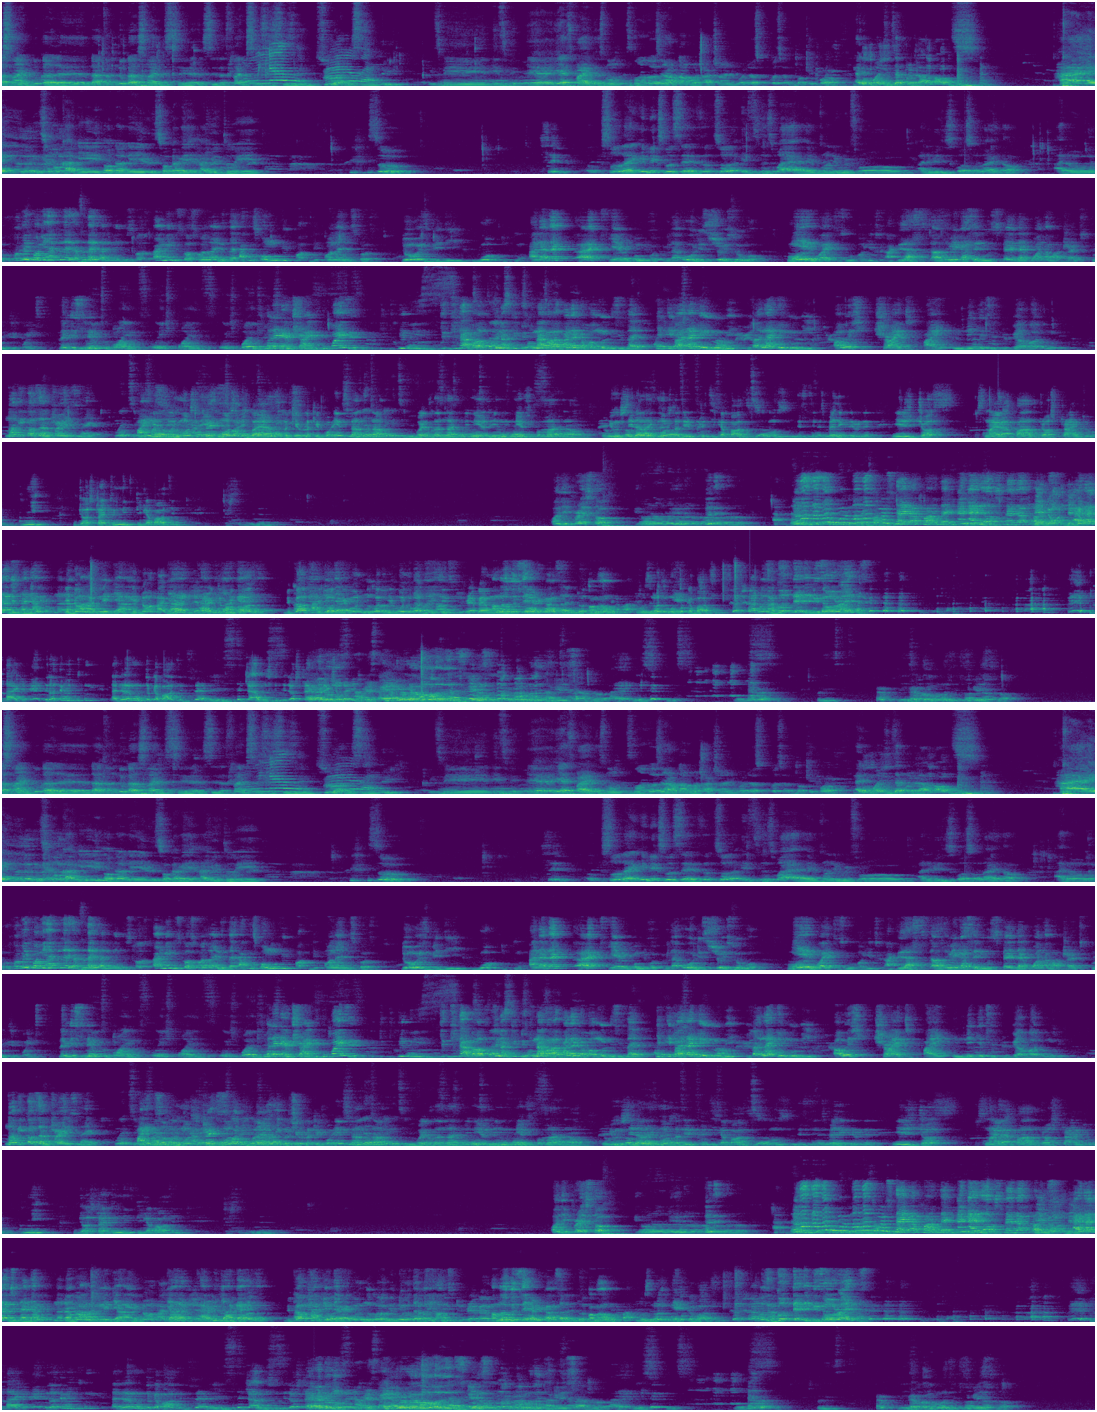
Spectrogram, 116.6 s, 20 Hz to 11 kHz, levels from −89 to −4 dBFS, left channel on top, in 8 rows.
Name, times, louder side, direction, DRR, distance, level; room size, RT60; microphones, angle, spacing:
voice 1, 0.0-5.3 5.7-11.1 11.4-13.0 14.0-18.0 19.5-19.9 22.4-28.1 28.6-29.5 44.8-48.0 49.1-49.5 50.0-50.4 50.7-51.5 52.1-53.0 53.2-53.4 56.6-56.7 58.2-58.3 58.8-58.9 59.8-62.1 62.9-66.0 66.3-67.5 68.3-69.4 81.3-82.7 83.1-84.6 85.2-86.1 104.8-105.0 105.4-105.6 106.3-111.0 111.8-112.0 112.9-113.1 114.0-115.4, left 1 dB, 10° left, -5 dB, 0.5 m, -33 dB
voice 2, 3.2-5.1 6.5-6.7 11.0-11.2 11.5-13.2 17.9-18.7 21.8-22.1 28.8-28.9 39.6-40.0 53.6-53.8 54.7-54.8 60.3-63.4 63.8-66.0 66.3-71.0 71.3-73.5 73.8-75.2 75.8-76.5 86.6-90.8 91.2-95.7 96.1-100.0 100.5-100.6 101.1-101.4 101.7-104.8 105.1-106.7 107.3-108.3 108.6-109.2 109.6-109.7 110.2-110.8 111.3-112.1, left 3 dB, 75° left, 4 dB, 0.5 m, -34 dB
voice 3, 14.7-16.0 19.2-19.5 29.2-34.1 34.5-35.7 36.0-39.2 39.7-44.2 44.5-45.5 47.2-52.2 52.4-54.5 54.8-57.9 58.3-59.5 60.1-62.2 80.2-80.9 81.8-81.9 82.2-82.4 83.4-86.8 87.1-89.2 89.6-90.9 91.3-93.6 94.0-96.6 97.5-98.8 106.1-106.6 106.8-109.6 111.9-112.2 113.7-113.8 114.1-115.3, right 1 dB, 35° right, -4 dB, 0.6 m, -31 dB
3.5 x 2.3 x 2.5 m, 0.66 s
head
